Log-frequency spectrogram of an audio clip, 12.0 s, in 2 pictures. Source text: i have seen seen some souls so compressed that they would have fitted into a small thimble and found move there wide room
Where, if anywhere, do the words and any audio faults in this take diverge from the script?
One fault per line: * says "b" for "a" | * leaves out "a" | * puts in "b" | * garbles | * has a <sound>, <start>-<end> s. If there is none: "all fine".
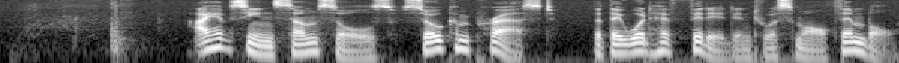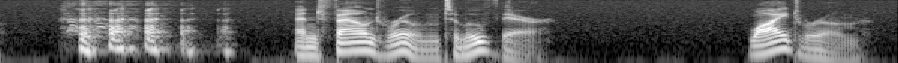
* has a squeak, 0.1-1.1 s
* leaves out "seen"
* has a laugh, 6.4-7.6 s
* puts in "room to"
